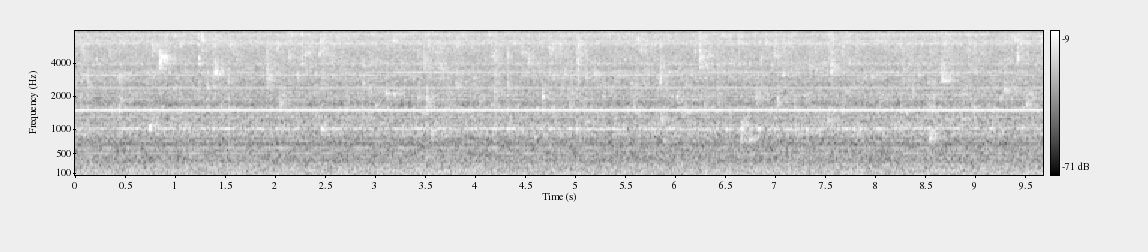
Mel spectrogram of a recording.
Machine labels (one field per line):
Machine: pump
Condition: normal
